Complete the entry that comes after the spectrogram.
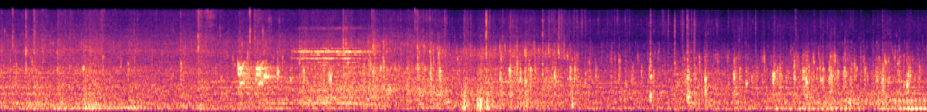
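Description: Battered food deep-frying in a steel pan of hot oil: a steady sizzle and crackle. A brief metallic clink sounds about four seconds in.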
